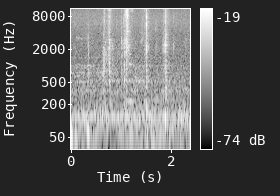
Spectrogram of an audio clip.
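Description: Faint rustling and several soft flicks of a paperback picture book's pages and cover as it is handled and turned.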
